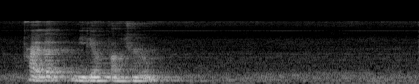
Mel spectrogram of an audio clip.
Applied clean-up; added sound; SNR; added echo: none; none; none; reverberation time 0.9 s.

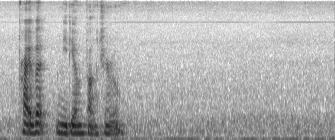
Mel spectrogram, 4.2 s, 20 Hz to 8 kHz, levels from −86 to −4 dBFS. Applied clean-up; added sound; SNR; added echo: none; none; none; none.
